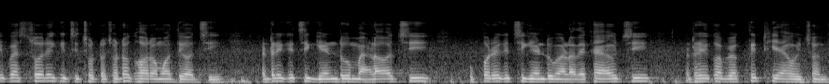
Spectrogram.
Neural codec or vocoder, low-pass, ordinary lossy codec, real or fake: none; none; none; real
